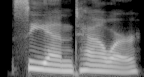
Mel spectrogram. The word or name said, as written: CN Tower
